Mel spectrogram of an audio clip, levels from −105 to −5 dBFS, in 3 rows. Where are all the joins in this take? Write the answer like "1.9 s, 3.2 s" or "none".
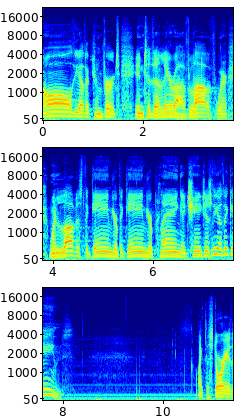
0.9 s, 5.3 s, 7.2 s, 10.5 s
